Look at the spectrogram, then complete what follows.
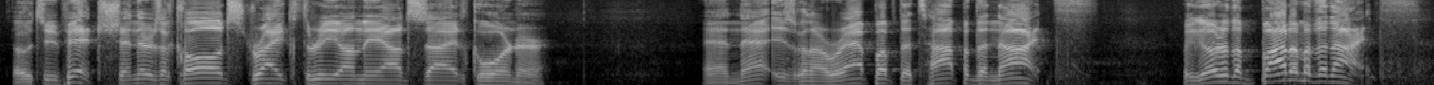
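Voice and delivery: high, driving sportscaster call; announcer energy, pitch lifted throughout; live play-by-play. Real, not acted. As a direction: call the strikeout and wrap the inning.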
